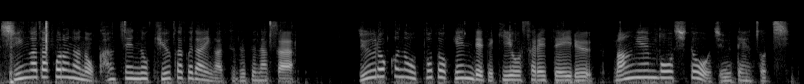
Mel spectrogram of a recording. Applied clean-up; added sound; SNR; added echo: neural mask model RNNoise.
